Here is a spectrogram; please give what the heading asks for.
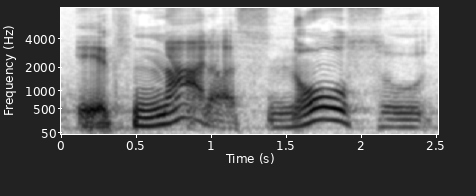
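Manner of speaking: slow, firm declaration; declaring. Acted. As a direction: state it flatly and slowly. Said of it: "declared Scapito".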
